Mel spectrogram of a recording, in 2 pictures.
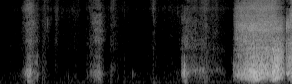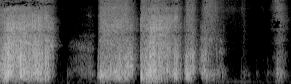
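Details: Deliberately induced sneezing during a bad cold: several short breathy catches, then two pairs of loud, forceful sneeze bursts and a final small sneeze.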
